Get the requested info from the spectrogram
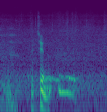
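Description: A domestic pigeon cooing once, about a second in, with a short falling glide into a low held note.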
